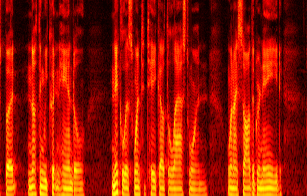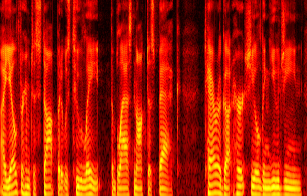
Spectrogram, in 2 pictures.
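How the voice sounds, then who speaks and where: Male survivor, acted by a man, lowish voice, dry sound, guilt-ridden, emotional, halting, for audio drama. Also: little pitch movement, fairly bright tone, dry recording, close to an everyday voice. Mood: grim, recounting. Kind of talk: fan audio drama acting.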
